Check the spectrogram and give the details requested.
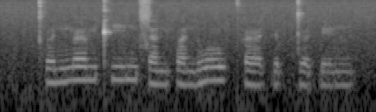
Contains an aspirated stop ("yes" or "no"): yes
